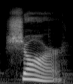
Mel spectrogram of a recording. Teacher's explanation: This syllable is pronounced like the shar in shark, with a soft sh sound, followed by a short a, as in art.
